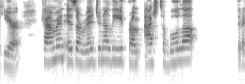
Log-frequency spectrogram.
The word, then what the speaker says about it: Ashtabula: Mr Cameron over here Cameron is originally from Ashtabula did I say it correctly oh hi oh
